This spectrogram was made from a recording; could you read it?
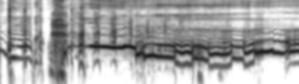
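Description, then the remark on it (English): A woman on a phone call imitates whale song to talk to the whales, with long, sliding, wavering moans that rise and fall in pitch, sustained and fairly loud after a few short breathy sounds at the start. “And she dials and starts making whale sounds, you know, like, ooh, talking to the whales.”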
